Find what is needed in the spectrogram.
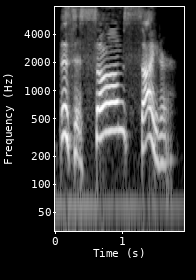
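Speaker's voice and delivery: high, slow, breathless marvel; a cub reeling from the drink; gasping. Acted. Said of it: "gasped the smallest fox".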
